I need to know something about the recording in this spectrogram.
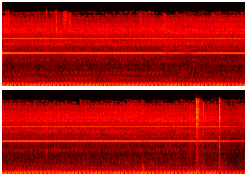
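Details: Subaru Impreza misfiring at idle: steady idle broken by a regular stumble about three times a second, pointing to one cylinder misfiring; owner suspects ignition coils or MAF sensor, unconfirmed.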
